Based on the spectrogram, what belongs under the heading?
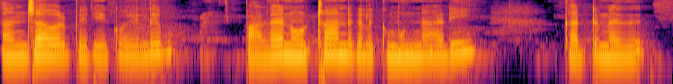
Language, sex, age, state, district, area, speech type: Tamil, female, 30-45, Tamil Nadu, Thanjavur, urban, spontaneous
